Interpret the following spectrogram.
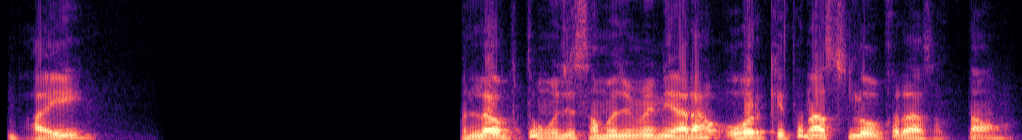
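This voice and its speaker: A man's voice: mid-range voice, flat delivery, normal speed, a little mellow. A man teaching statistics to students in a live online class, explaining step by step, often checking whether they follow, and calling them child and brother.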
